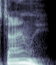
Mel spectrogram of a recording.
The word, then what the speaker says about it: Steinle: this is James Steinle. Welcome to Waterloo Records. Thanks, man. Yeah. Did I pronounce that right?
